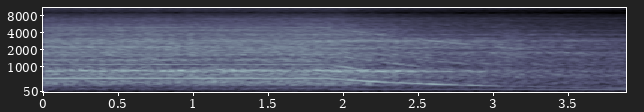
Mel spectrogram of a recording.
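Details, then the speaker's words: Dyson DC78 Ball vacuum that had made weird noises and blown dust out the back, tested after cleaning and reassembly: smooth steady high whine, then an even pitch drop as the motor coasts down, with no grinding or rattle. "so that seems to be working really well there"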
